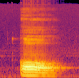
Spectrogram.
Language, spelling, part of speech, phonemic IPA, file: Dutch, oh, interjection, /oː/, Nl-oh.ogg
- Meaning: oh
